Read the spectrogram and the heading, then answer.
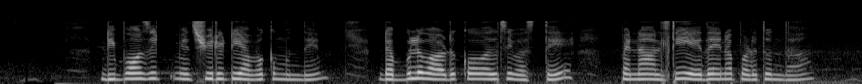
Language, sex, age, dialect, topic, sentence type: Telugu, female, 18-24, Utterandhra, banking, question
